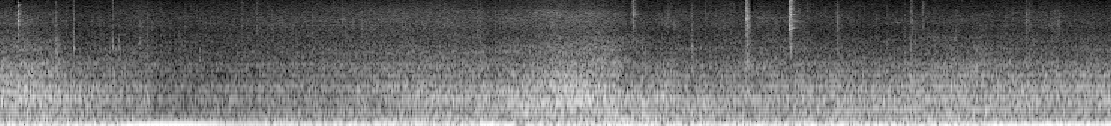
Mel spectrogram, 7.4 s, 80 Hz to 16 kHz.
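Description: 1960 Ford Thunderbird's V8 engine pulling the car away from a stop, heard from inside the open convertible with road and wind noise. The low engine rumble swells about a second in and eases off about three and a half seconds in.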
